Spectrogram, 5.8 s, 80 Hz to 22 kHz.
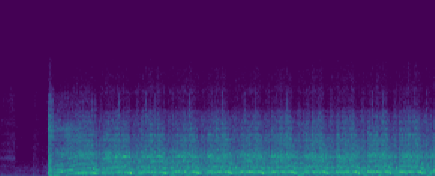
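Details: Triumph TR7 engine cranking for compression test: strong, steady even beat about two and a half per second; cylinder one read 145 psi, cylinder two 150-155 psi, both passing.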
